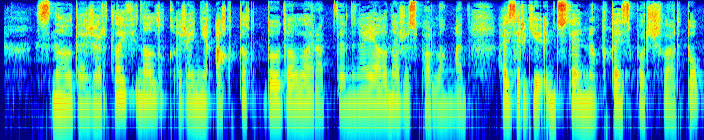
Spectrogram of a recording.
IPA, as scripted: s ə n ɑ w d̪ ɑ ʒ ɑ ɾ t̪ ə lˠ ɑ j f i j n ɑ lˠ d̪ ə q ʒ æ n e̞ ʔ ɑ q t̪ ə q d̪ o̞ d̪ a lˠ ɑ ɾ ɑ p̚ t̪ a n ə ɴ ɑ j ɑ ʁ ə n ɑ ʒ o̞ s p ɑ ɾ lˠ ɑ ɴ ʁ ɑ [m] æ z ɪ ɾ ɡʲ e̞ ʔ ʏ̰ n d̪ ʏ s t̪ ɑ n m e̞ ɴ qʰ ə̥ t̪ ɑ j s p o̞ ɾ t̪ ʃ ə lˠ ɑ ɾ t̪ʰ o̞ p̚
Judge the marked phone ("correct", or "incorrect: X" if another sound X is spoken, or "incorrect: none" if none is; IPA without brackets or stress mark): incorrect: n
